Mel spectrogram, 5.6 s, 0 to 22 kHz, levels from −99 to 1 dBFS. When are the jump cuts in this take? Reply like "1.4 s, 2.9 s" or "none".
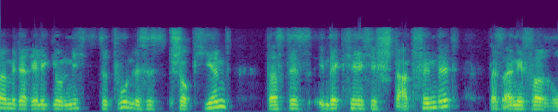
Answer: none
